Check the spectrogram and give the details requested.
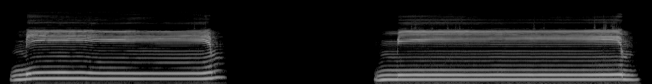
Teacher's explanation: دونوں ہونٹوں کو آپس میں ملا کر میم کو ادا کیا جائے گا۔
